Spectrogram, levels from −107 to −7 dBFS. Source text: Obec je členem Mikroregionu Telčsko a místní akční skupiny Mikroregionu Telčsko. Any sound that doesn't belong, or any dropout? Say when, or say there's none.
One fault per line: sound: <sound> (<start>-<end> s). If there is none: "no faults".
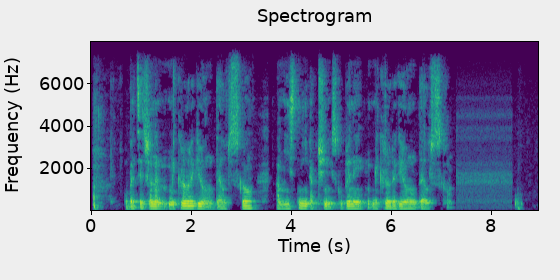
no faults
